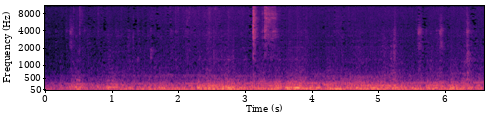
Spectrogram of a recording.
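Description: Low, steady running rumble of a 381-series limited express train heard from inside the car. It grows louder over the first couple of seconds, and a few light clicks sit over it.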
